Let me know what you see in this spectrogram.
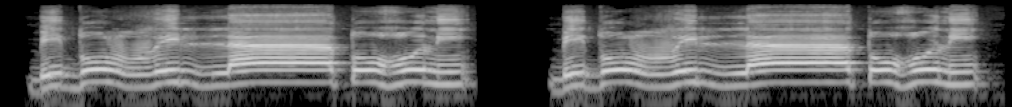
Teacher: ضاد اور غین ان دونوں کو پر یعنی موٹا پڑھیں گے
